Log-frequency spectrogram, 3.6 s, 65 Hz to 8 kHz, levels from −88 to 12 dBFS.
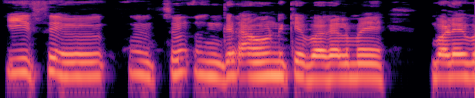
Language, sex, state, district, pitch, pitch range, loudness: Hindi, male, Bihar, Lakhisarai, 190 Hz, 180-205 Hz, -14 LUFS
